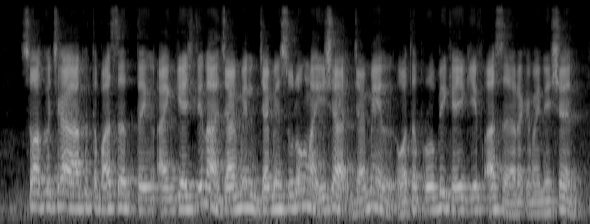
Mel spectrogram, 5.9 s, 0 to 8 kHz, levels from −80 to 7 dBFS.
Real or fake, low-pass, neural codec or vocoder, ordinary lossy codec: real; 7.2 kHz; none; none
